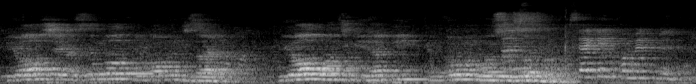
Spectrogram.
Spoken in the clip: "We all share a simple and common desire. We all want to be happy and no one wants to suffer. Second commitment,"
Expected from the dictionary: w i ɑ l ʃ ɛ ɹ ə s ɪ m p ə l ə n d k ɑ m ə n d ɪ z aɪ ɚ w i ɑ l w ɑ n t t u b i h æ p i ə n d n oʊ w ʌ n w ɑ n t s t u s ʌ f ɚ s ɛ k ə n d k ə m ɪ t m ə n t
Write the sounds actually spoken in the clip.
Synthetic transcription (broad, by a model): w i ɑ l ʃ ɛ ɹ ə s ɪ m p ə l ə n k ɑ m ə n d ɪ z aɪ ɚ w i ɑ l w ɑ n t t u b i h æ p i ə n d n oʊ w ʌ n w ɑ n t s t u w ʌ ɚ s ɛ k ə n d k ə m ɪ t m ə n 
